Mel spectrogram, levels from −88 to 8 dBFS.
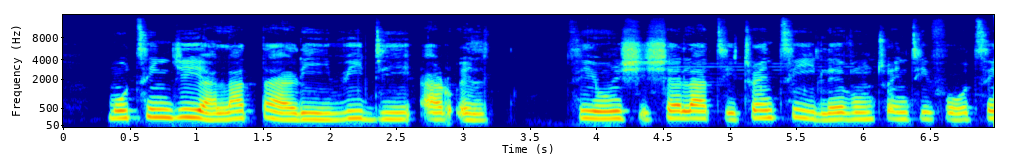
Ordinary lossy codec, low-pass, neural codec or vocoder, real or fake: none; 14.4 kHz; none; real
